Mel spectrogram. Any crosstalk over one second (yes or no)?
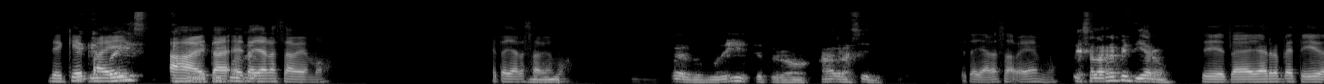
yes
